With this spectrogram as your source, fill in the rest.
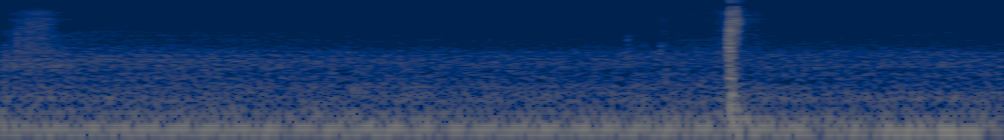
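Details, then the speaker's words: Chevrolet Trax Crossover at night, idling in Drive (alternating with N): low uneven drumming rumble and strong engine vibration, absent in Neutral; owner suspects passenger-side engine mount, unconfirmed. "계속 D하고 N하고 번갈아벗어서 놔두겠습니다. 자, D이고요. 달달달 두두 소리 나 겁니다."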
